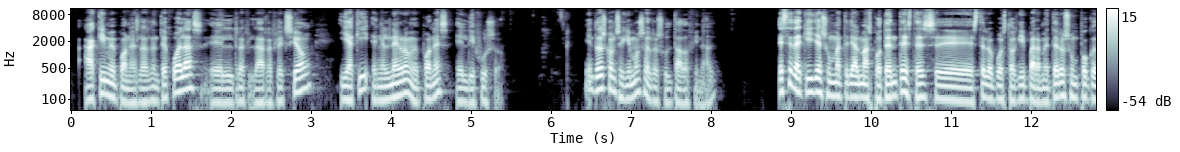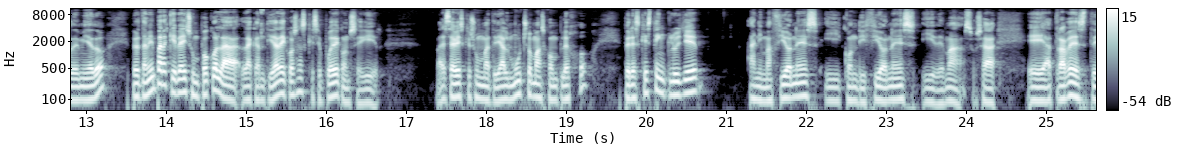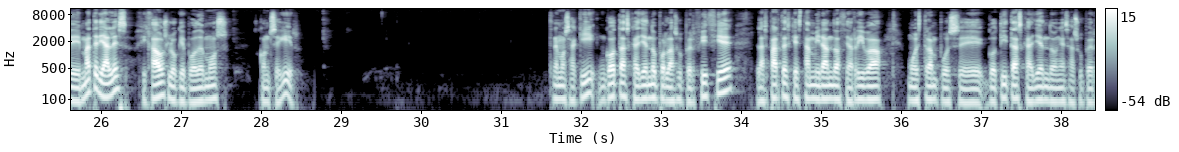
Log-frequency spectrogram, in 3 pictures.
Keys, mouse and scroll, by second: 5.4 ctrl+shift+click, 7.7 click, 8.5-10.0 scroll up 1, 27.3 scroll up 1, 27.4 space, 28.6 ctrl+space.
